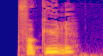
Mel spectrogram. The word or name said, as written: forgylde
